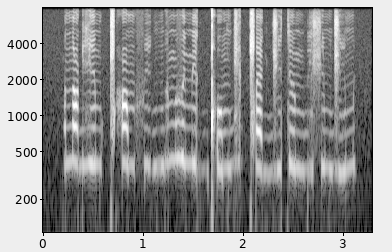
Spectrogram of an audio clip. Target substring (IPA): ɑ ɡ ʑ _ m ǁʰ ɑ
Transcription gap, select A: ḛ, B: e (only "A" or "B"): B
